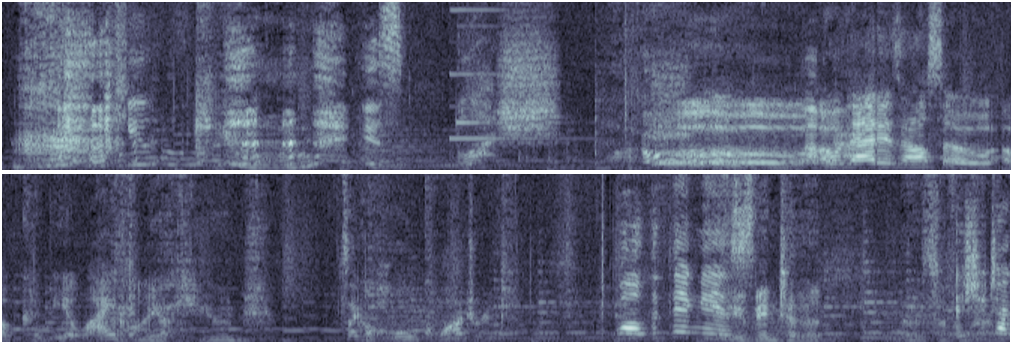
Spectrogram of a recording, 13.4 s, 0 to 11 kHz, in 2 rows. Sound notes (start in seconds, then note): 0.0 group laughs; 3.0 word twinkles; 4.0 group awes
